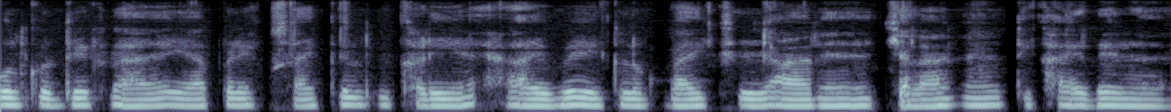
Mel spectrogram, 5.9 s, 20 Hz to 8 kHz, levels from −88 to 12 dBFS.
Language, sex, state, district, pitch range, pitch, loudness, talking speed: Hindi, male, Uttar Pradesh, Ghazipur, 135-145 Hz, 140 Hz, -18 LUFS, 285 wpm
